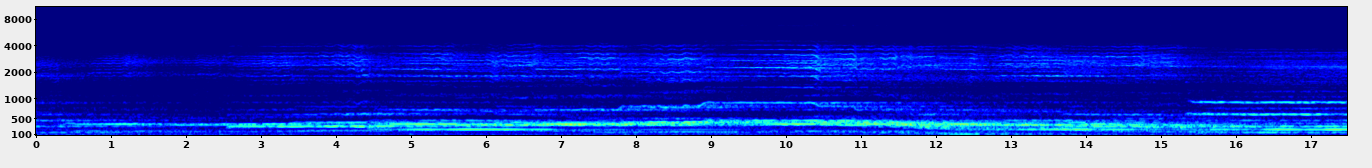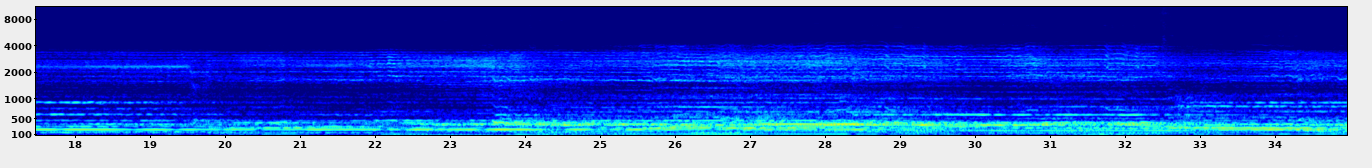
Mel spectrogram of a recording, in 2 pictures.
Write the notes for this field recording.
[Zoom H4n Pro] Kyrie Eleison, exhibit about polyphony in the museum.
